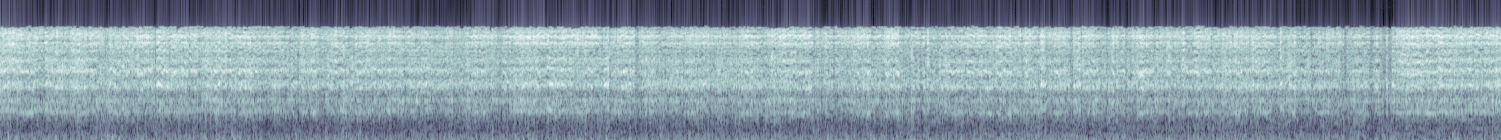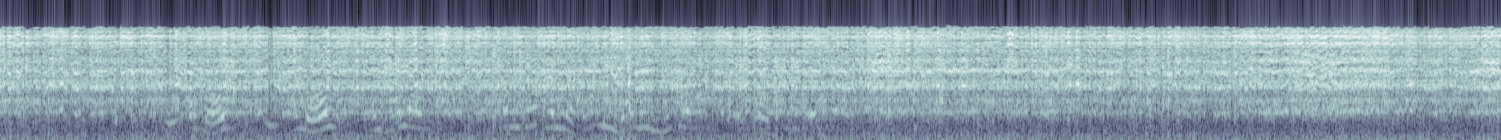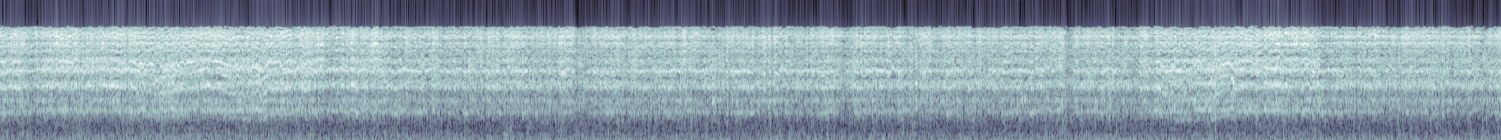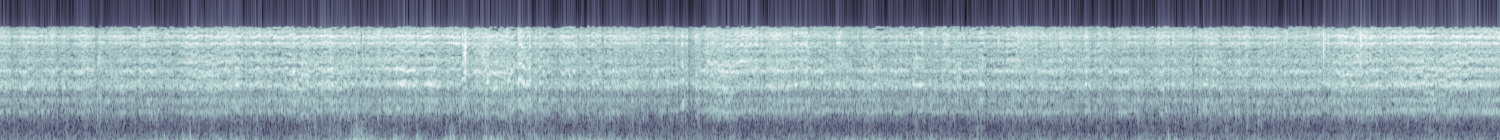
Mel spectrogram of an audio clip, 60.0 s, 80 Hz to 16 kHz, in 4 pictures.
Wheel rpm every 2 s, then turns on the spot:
220, 220, 220, 220, 210, 220, 220, 210, 220, 210, 220, 220, 210, 210, 220, 210, 210, 220, 220, 220, 220, 210, 220, 210, 220, 220, 220, 220, 220, 210.
none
